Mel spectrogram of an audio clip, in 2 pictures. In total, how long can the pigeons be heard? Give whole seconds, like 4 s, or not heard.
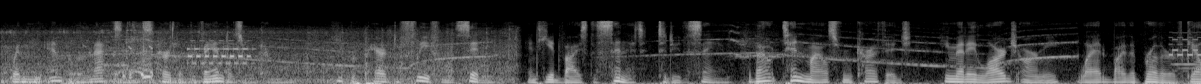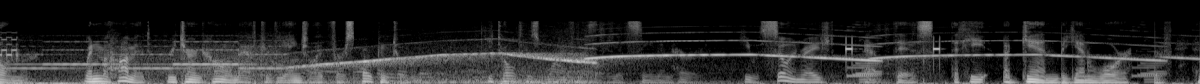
2 s.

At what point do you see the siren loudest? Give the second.
18 s.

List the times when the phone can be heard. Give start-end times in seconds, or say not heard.
1.9-2.6, 11.7-13.3, 20.2-21.5.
